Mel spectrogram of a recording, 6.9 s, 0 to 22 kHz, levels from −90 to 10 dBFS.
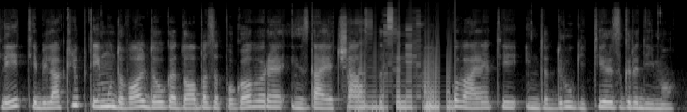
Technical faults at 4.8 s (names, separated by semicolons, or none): short concealed packet loss; lost packet rebuilt from error correction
